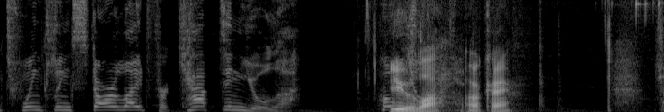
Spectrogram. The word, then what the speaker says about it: Eula: Eula. Okay. That's how you pronounce her name.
